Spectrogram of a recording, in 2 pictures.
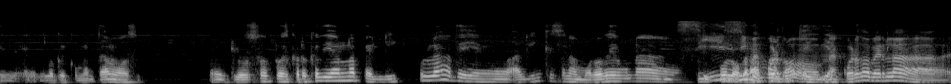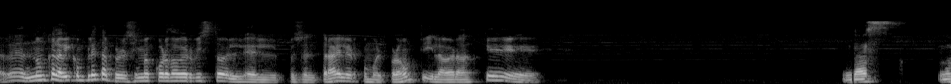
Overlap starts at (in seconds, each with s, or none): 7.0 s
